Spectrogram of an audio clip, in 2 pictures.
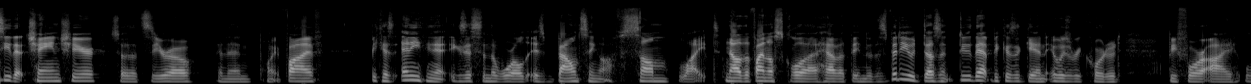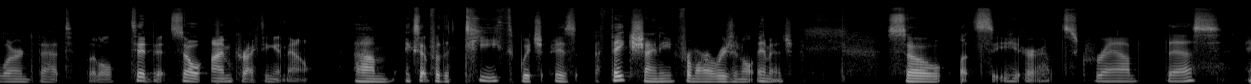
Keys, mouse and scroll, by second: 1.2-2.3 drag, 15.9 scroll down 1, 16.4 click, 17.1-17.6 middle drag, 17.7-18.2 scroll up 2, 18.0 shift+middle click, 20.4-20.8 scroll down 2, 20.6 shift+middle click, 20.9 middle drag, 21.5 shift+middle drag, 21.8 middle click, 22.1-22.4 scroll down 2, 22.5 click, 22.9 scroll up 1, 23.1 scroll down 1, 23.4-24.1 scroll up 1, 24.1 click, 24.4 g.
